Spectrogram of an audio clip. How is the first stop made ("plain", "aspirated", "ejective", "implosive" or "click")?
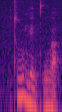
aspirated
